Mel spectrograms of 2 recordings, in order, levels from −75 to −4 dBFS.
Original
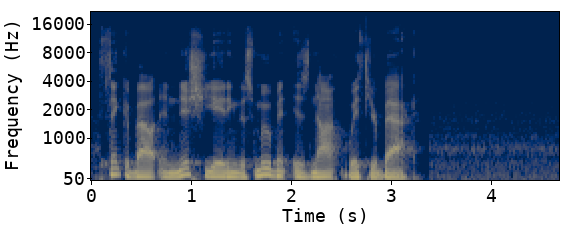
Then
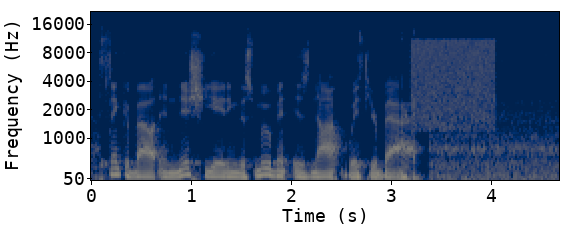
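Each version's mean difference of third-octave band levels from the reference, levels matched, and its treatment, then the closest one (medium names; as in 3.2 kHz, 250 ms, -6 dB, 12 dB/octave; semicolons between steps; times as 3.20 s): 7.0 dB: dynamic bell 790 Hz, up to +5 dB, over -46 dBFS, Q 2.6; peak limiter -20 dBFS, peak gain reduction 7 dB; reverse; compression 12:1, threshold -38 dBFS, peak gain reduction 14.5 dB; reverse; painted sound noise, 3.18–4.04 s, 1.2–11 kHz -47 dBFS; trim +3 dB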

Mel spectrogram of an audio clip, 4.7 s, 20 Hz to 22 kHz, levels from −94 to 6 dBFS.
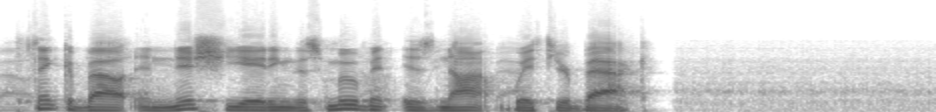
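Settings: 4.5 dB: steep low-pass 4.9 kHz 72 dB/octave; bass shelf 200 Hz -10 dB; waveshaping leveller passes 1; on a send: reverse echo 456 ms -23.5 dB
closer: second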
